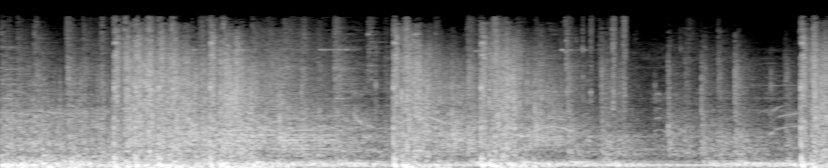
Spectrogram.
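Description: A pistol fires single shots.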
